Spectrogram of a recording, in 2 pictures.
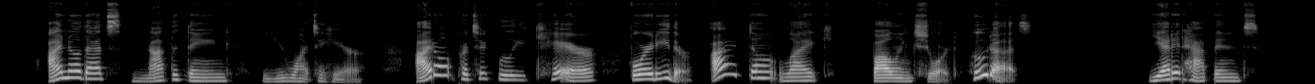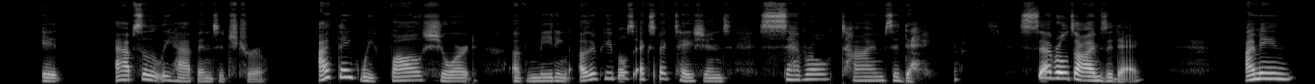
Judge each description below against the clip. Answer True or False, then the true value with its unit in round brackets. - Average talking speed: False (120 wpm)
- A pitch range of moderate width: False (7.6 semitones)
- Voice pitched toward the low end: False (180 Hz)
